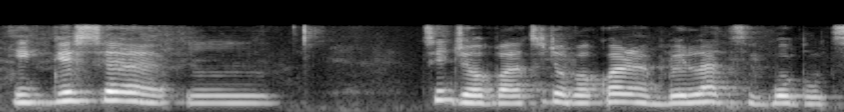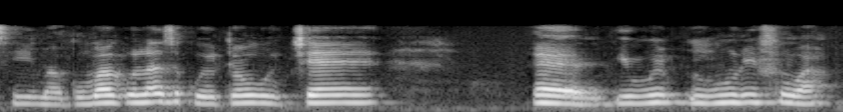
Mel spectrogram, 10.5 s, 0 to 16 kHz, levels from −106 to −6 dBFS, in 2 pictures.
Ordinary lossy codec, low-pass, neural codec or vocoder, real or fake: MP3, 96 kbps; 7.2 kHz; codec, 16 kHz, 4 kbps, FunCodec, trained on Chinese and English, 50 frames a second; fake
